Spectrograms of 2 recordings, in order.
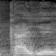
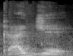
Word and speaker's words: calle: I would say calle, and they would say, no, calle. They would correct my pronunciation. But many places in the Spanish-speaking world, they say calle.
